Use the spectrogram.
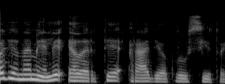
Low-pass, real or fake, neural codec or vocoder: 9.9 kHz; real; none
